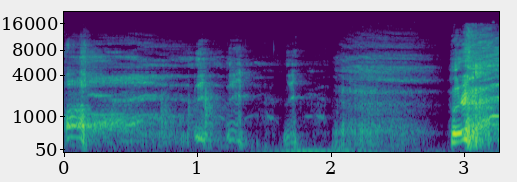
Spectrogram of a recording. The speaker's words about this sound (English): I knew it would make me cough.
